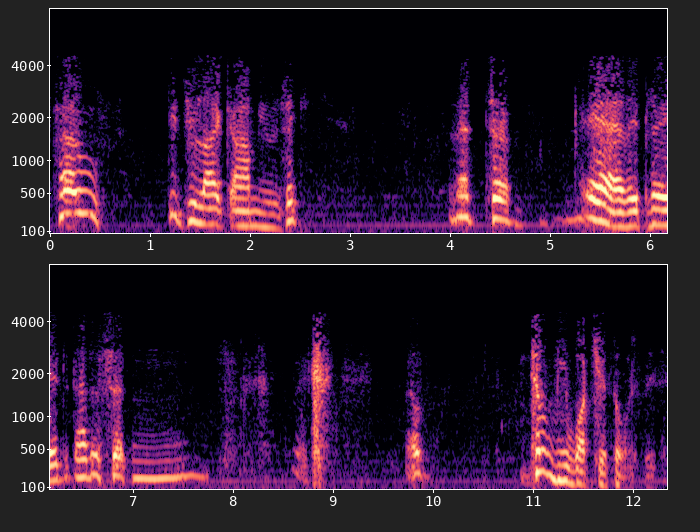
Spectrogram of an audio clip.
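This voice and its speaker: An English actor playing a volatile, self-righteous young king in classic radio drama style, imperious and theatrical, swinging between bluster and hush. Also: high-pitched, big pitch swings, takes it slowly, vocal fry, pauses often, a little hiss or hum, exaggerated voice. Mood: playful, probing. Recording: muffled, narrow-band radio broadcast.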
